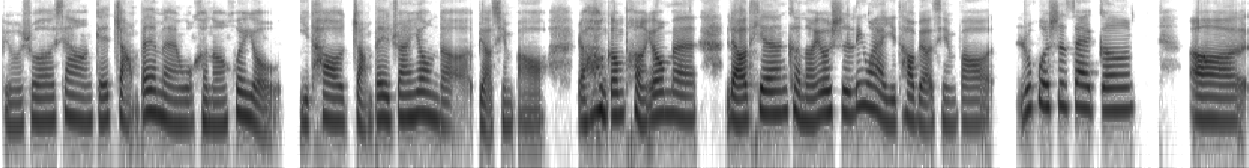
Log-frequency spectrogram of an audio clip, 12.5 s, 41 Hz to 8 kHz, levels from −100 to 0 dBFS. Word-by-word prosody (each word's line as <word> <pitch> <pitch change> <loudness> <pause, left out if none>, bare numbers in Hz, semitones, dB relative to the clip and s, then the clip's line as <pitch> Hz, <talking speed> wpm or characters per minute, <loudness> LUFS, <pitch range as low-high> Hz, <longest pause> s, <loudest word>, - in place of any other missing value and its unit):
比 - - -9
如 160 +1 -7
说 185 0 -3
像 195 -3 -3
给 190 0 -1
长 195 - -3
辈 235 +1 +3
们， 180 -6 -1
我 165 - -4
可 175 - -4
能 165 0 -3
会 225 +2 +1
有 185 -6 -2 0.2
一 175 - -3
套 185 0 0
长 180 +1 -4
辈 195 -1 +2
专 205 +1 0
用 220 -3 +1
的 170 - -6
表 - - -1
情 - - -6
包。 - - -6 0.3
然 - - -1
后 245 +3 +5
跟 220 +1 +3
朋 175 -6 +1
友 215 +3 +4
们 210 -3 0 0.3
聊 185 -3 +6
天， 230 +2 +3
可 240 -2 0
能 185 -2 0
又 225 +4 +4
是 235 -1 +1
另 280 +6 -1
外 255 -8 +2
一 175 - -2
套 195 +1 +1
表 175 -3 -2
情 170 -2 -8
包。 175 -1 -3 0.2
如 245 +6 -1
果 285 +1 +2
是 285 0 -1
在 280 -2 +3
跟， 255 +1 +1 0.5
呃， 190 -1 +3
200 Hz, 230 characters per minute, -22 LUFS, 185-230 Hz, 0.5 s, 聊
